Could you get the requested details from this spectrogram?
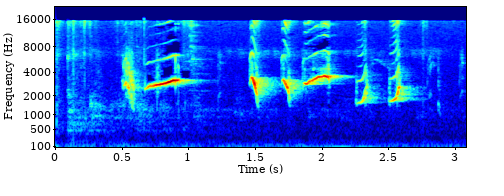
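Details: Excited male common iora (cipoh) in breeding condition, recorded as a lure to stir quiet birds: a series of sharp upslurred whistles and short squawky notes, about six phrases over three seconds.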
